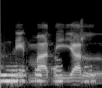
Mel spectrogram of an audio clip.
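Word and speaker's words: نعمتي: Ini harusnya nikmati, tapi karena bersambung dengan huruf berikutnya maka menjadi diberi harokat fathah. Nikmatiyal lati.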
